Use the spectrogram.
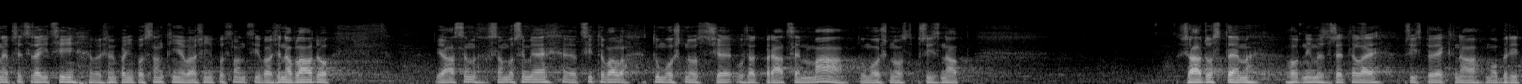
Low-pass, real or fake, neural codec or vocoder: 7.2 kHz; real; none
